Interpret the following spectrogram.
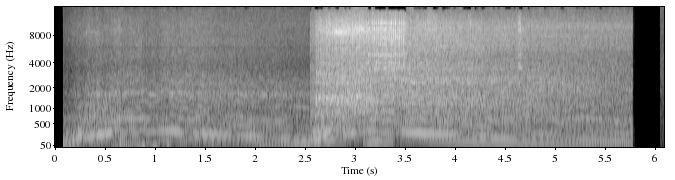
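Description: Car engine revved twice while parked: each time the pitch climbs quickly and then falls slowly back over about two seconds. The second rev comes about halfway through, and the sound cuts off suddenly near the end.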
